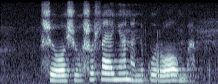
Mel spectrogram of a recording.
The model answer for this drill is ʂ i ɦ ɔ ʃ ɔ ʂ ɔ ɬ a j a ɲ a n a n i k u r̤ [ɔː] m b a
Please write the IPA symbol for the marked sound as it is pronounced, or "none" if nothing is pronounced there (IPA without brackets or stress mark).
ɔː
